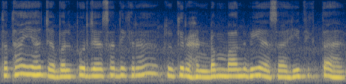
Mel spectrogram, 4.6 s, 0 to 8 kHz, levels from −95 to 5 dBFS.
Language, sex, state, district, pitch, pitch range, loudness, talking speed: Hindi, male, Madhya Pradesh, Umaria, 200 Hz, 185-215 Hz, -14 LUFS, 195 wpm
